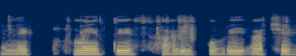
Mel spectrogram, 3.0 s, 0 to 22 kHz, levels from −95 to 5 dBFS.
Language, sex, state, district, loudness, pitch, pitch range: Bengali, male, West Bengal, Purulia, -25 LUFS, 135 Hz, 130-135 Hz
